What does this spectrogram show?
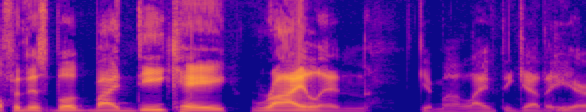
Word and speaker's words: Ryland: Ray Ray Ryland, I think it is. R Y R Y L- A N D. DK Ryland is the correct way to say that.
